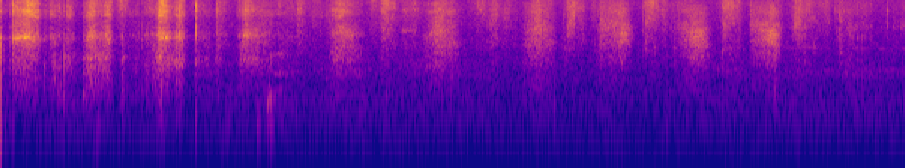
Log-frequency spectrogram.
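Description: Threaded aluminium tail section of a flashlight being screwed onto its body by hand: a run of short, irregular scraping strokes as the oiled threads turn, about one or two a second, with hands rubbing on the knurled grip.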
